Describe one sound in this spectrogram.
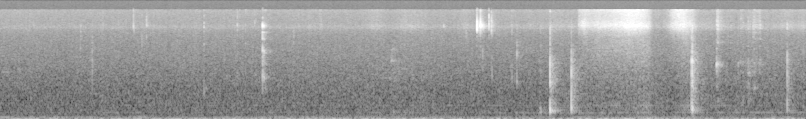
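A woman eats, with soft crunching and mouth sounds.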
